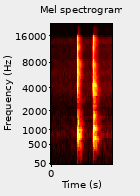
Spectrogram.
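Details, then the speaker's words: Radiator fan relay from a Buick Encore 1.4L turbo, energized on bench with a 9 V battery across pins 85 and 86: two crisp, solid clicks about a third of a second apart. Normal relay click; the switch works properly. "now when I touch the positive to the 86 I should be able to immediately activate and energize the switch and I should be able to hear an audible click"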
